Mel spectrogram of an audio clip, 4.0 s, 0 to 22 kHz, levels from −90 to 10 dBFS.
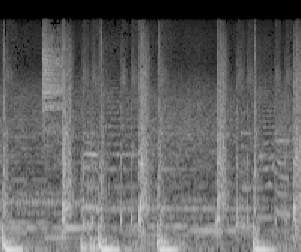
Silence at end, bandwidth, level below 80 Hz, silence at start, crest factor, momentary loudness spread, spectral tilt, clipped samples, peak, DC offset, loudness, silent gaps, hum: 0 s; 15.5 kHz; -16 dBFS; 0 s; 12 dB; 6 LU; -4 dB/octave; under 0.1%; 0 dBFS; under 0.1%; -16 LUFS; none; none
